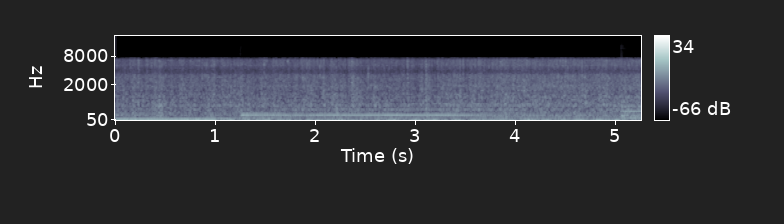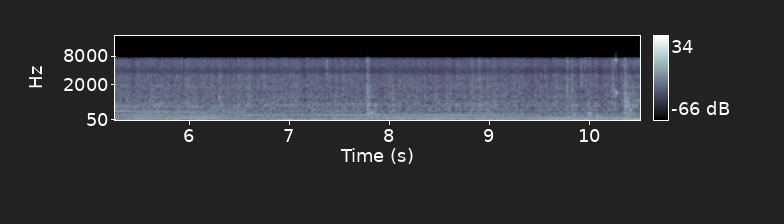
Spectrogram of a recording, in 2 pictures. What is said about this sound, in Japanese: 雨降ってきたな。また車の中なんで雨の音がめっちゃ入ってしまいますけど。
